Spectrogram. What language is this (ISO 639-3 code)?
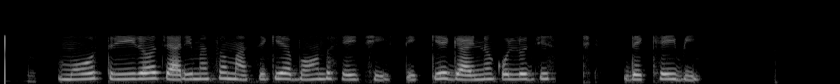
ori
